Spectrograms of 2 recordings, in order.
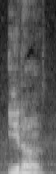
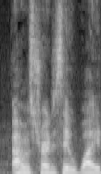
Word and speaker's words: Ida: How do you say her name? Ida. Yes. For some reason, I was trying to say Wida, and I was like, that's not right.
